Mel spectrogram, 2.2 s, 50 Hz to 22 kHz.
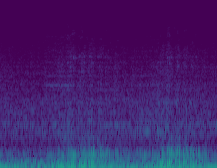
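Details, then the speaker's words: Porsche 944 that sat for years, just started: low lumpy idle around 500 rpm instead of 800–900, old fuel, weak battery, good oil pressure, check engine light on. "yeah we're idling a little low it's like 500 RPMs and it should be it 900 or 800 ."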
